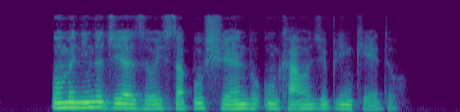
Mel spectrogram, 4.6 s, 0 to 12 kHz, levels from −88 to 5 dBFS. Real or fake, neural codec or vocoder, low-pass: fake; codec, 16 kHz, 0.4 kbps, LongCat-Audio-Codec; 7.2 kHz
